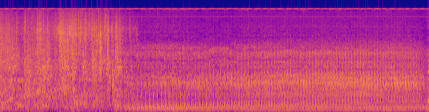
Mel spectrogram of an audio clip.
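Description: Cartoon sound effects: a clattering crash for about the first second as the taxi cab jolts, then the cab's engine running with a steady drone.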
